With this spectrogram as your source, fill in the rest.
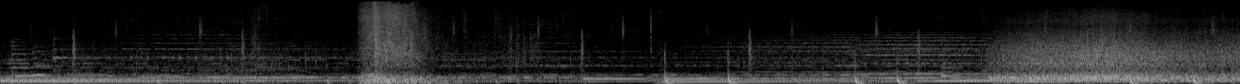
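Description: Water washes and recedes in the game Wuthering Waves, a continuous surging rush with a loud swell near the start and another toward the end, scattered taps and knocks over a low tonal hum underneath.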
